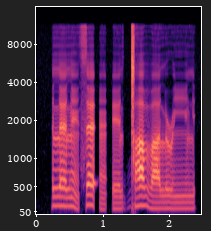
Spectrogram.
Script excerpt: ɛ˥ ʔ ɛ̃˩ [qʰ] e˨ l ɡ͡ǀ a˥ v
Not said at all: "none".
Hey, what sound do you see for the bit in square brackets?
ʔ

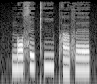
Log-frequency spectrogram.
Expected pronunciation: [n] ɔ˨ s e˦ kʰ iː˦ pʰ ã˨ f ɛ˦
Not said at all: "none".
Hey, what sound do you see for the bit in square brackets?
n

